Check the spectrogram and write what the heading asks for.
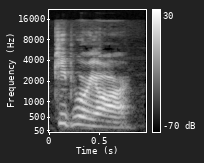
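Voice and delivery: loud command to halt; called order. A narrator's reading. Guard to the voice in the mist, calling out. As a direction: call it out firmly. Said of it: "the guard called to the voice".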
